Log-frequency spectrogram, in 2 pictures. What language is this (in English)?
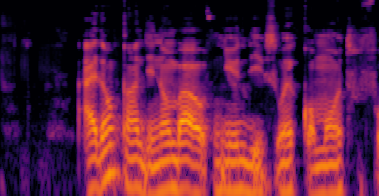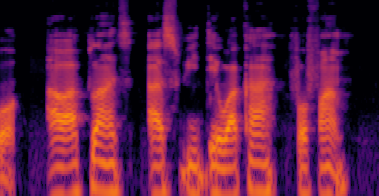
Nigerian Pidgin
